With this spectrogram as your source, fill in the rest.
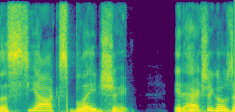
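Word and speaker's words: seax: Seox. It's s e a ux. It's pronounced seox.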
